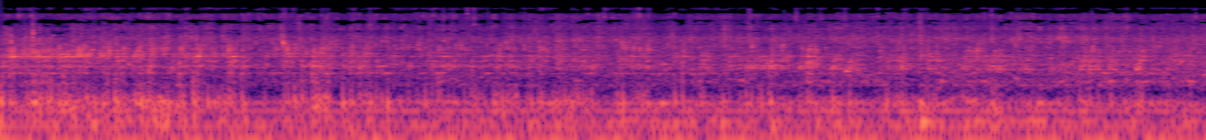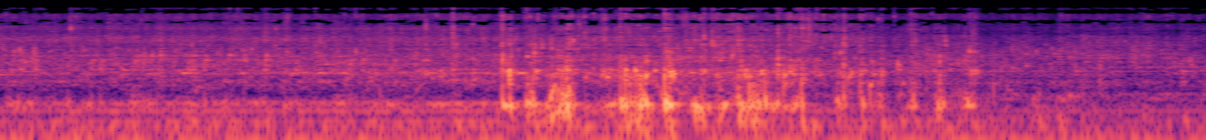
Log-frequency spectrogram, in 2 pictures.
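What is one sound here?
Water swirls and gurgles as a toilet flushes.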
